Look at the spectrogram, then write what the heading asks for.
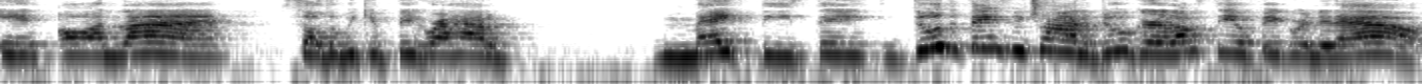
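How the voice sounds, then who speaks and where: A loud woman with a bright, sharp tone and a high pitch. Her pitch moves in an ordinary way. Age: 30s. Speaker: livestream host, former hairstylist. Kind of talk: casual chat. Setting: live stream.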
